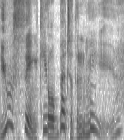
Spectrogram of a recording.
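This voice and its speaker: A put-on character voice is heard. Its pitch sits in the middle. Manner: arrogant, condescending.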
